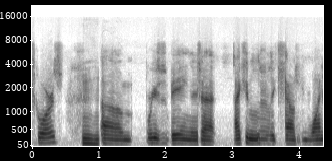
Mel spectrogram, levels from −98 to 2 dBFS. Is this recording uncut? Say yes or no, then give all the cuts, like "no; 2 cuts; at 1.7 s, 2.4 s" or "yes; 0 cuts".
no; 1 cut; at 1.0 s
